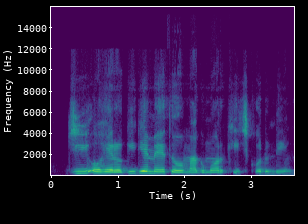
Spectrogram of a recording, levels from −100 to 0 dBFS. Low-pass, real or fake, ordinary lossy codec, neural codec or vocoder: 14.4 kHz; real; Opus, 16 kbps; none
